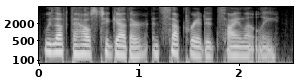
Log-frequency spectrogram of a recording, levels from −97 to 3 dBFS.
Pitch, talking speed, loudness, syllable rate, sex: 165 Hz, 190 wpm, -19 LUFS, 6.9 syllables/s, female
